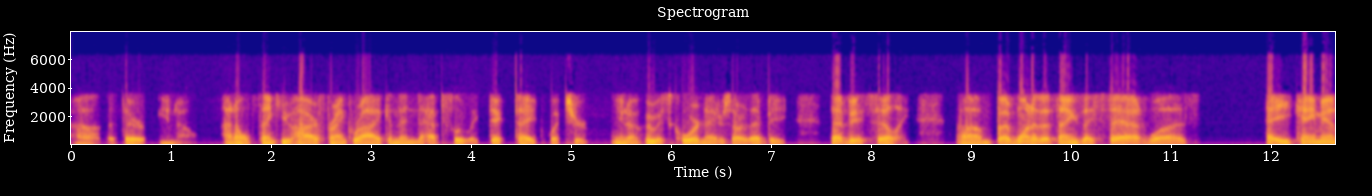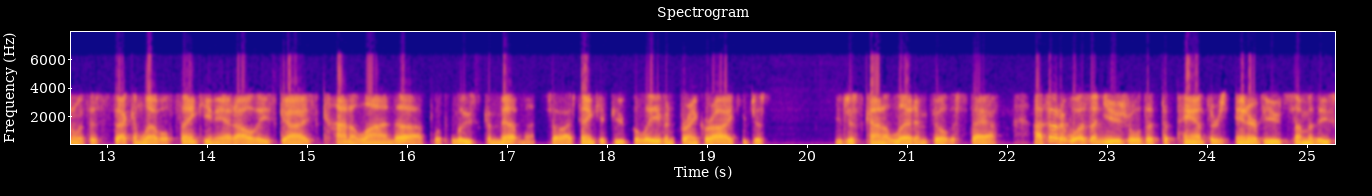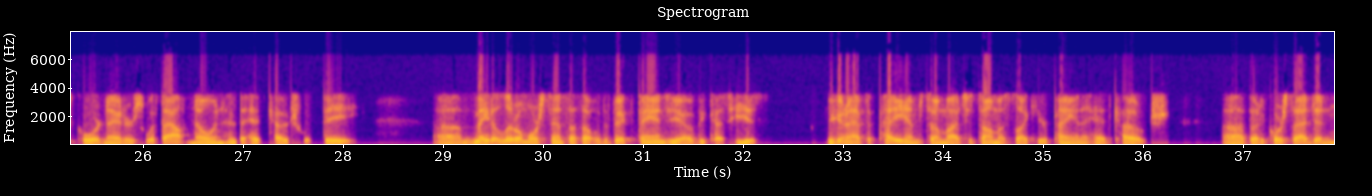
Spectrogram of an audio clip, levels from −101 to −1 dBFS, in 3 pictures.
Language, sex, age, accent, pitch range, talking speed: English, male, 40-59, American, 90-110 Hz, 215 wpm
